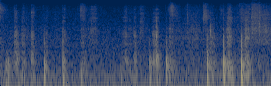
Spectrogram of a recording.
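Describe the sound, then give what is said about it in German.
Quiet scratching of a thick pen on paper, a run of short irregular strokes and scribbles as a word is crossed out and a new phrase written in its place, with no voices. “Da streiche ich durch das Timo und schreibe dahin, lieber nicht Dumbledore.”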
